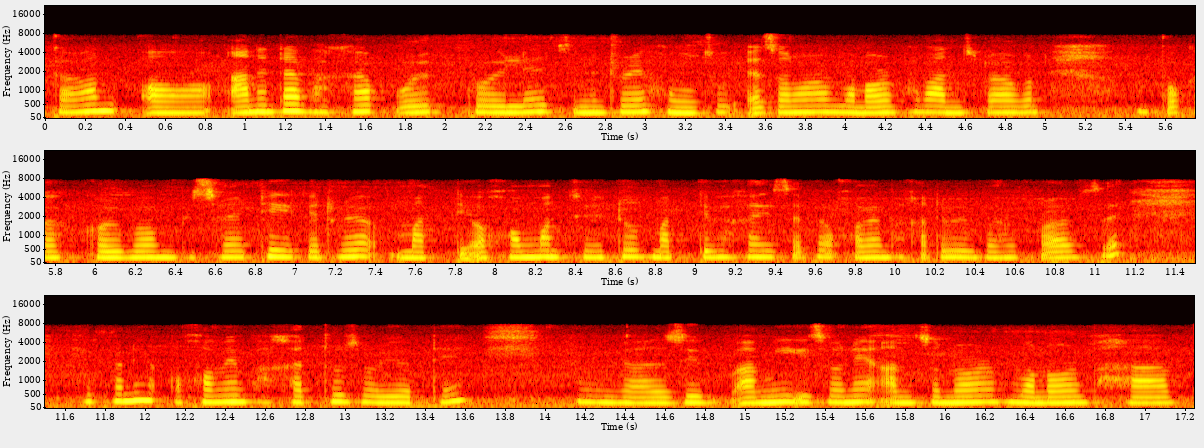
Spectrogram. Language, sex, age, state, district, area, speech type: Assamese, female, 18-30, Assam, Kamrup Metropolitan, urban, spontaneous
